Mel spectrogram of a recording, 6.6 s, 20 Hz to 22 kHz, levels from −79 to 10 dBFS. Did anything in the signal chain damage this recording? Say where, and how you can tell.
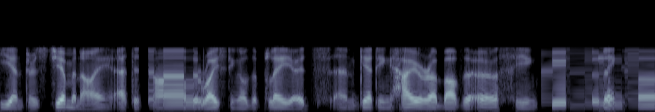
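Yes. Robotic sound from repeated short buffers appears at 1.37 to 2.03 s and again from 5.42 s to the end. The speech becomes a rigid, metallic buzz at 100 Hz. The likely cause is the driver or buffer stage starving and looping 10 ms blocks, with most of the real audio skipped.

Packet loss with pitch repetition hits the network stage at 2.22 to 2.28 s. About 60 ms goes missing, which fits three 20 ms packets. The receiver bridges the gap by repeating the last pitch period and fading it out, which gives a brief held, buzzy tone before the speech returns. The G.711 telephone coding underneath keeps its 300 Hz to 3.7 kHz band.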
